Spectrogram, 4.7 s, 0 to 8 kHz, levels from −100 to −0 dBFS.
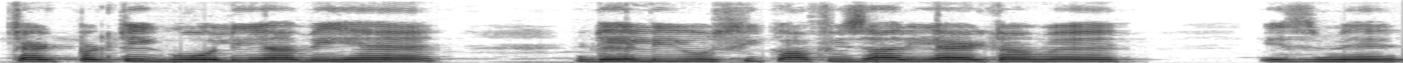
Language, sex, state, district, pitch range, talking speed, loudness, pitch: Hindi, female, Punjab, Pathankot, 230-255 Hz, 155 wpm, -15 LUFS, 240 Hz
